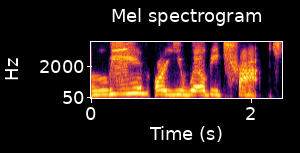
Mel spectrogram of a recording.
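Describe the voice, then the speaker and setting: A woman uses a booming, put-on character voice. Her pitch sits fairly high, with fairly even intonation. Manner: commanding, warning.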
